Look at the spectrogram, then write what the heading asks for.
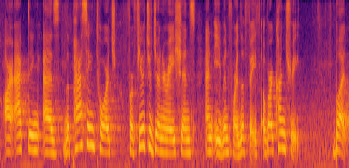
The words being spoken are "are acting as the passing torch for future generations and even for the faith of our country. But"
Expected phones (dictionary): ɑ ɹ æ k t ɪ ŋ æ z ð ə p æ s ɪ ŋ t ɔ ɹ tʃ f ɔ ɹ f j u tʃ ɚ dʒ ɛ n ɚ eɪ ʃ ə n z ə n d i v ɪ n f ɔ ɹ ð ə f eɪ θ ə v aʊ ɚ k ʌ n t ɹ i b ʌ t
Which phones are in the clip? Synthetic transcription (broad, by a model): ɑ ɹ æ k t ɪ ŋ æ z ð ə p æ s ɪ ŋ t ɔ ɹ tʃ f ɔ ɹ f j u tʃ ɚ dʒ ɛ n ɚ eɪ ʃ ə n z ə n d i v ɪ n f ɔ ɹ ð ə f eɪ θ ə v aʊ ɚ k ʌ n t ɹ i b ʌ t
